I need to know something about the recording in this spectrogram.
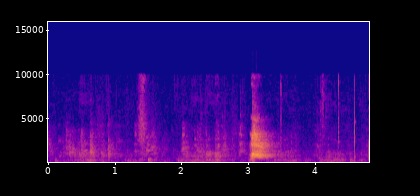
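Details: Rat Terriers playing together, a group including littermates; one loud, abrupt bark stands out about three seconds in over a background of quieter scuffling and movement.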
